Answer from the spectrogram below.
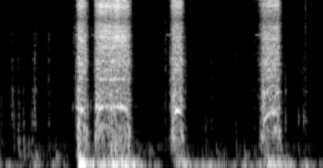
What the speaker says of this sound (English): So we'll take this screw off the bottom, and this screw.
